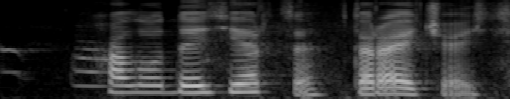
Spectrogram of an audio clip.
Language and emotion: Russian, neutral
